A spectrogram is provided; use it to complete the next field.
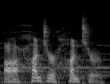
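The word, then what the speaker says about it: Hunter × Hunter: nagu hazama on Hunter Hunter Hunter it's the Hunter x Hunter thing as far as how it's spelled it's pronounced Hunter Hunter one of my co-workers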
